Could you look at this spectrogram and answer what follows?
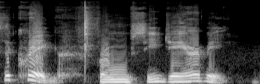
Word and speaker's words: Crag: overlooked it it's the craig from cjrb yes the craig or crag depending on where you live and how you want to pronounce it it's a neat little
